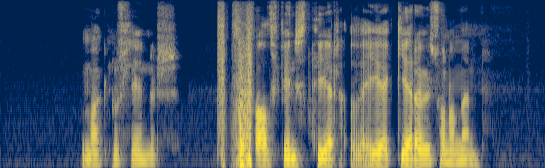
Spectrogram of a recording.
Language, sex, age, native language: Icelandic, male, 20-29, Icelandic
